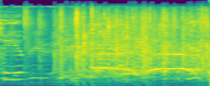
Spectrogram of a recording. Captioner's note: audience applauding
